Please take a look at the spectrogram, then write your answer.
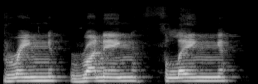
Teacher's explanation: it's going to be like a ng, in the back of your throat, right? You'll probably feel your tongue hit the back of your, somewhere like in the back of your mouth.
